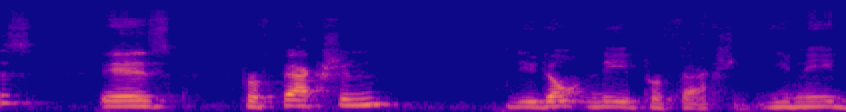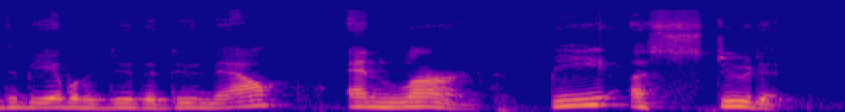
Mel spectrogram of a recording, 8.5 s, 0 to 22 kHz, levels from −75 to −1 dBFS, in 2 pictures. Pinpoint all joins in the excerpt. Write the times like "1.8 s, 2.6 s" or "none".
none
